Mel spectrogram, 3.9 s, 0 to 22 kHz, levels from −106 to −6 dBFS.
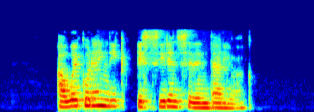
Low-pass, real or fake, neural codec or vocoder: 7.2 kHz; real; none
